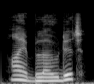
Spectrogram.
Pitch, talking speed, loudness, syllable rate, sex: 185 Hz, 190 wpm, -15 LUFS, 5.8 syllables/s, female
